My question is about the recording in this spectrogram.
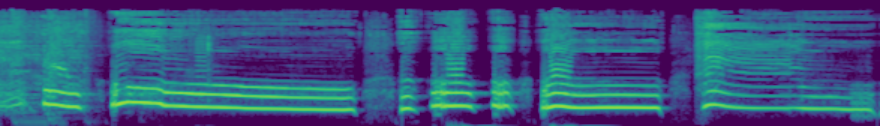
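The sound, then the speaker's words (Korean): A man in a broadcast studio imitates a dog howling with a run of drawn-out, wavering howls and short whimpering yips, loud, with brief pauses between the calls. “아까 제가 했던 어, 강아지 소리보다 형이 더 잘하시는 것 같아요.”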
